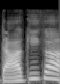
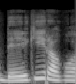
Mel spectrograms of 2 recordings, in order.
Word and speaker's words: 내기: 자, 나기가 아니라 내기라고 하죠.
